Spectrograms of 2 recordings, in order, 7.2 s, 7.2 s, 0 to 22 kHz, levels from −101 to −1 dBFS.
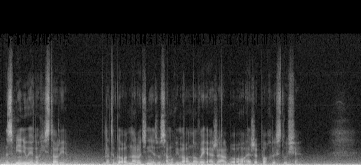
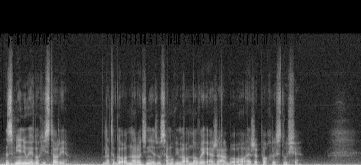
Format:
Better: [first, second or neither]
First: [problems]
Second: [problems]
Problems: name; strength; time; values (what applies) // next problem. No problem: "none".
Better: second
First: low rumble; loud; throughout; 9 dB below the speech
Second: low rumble; faint; throughout; 25 dB below the speech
